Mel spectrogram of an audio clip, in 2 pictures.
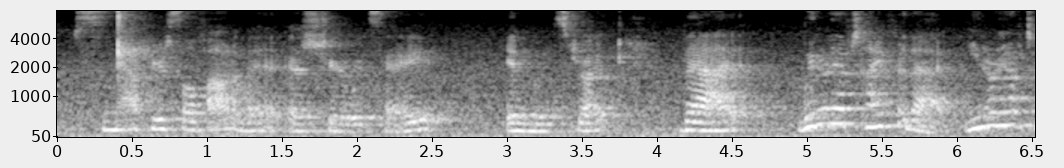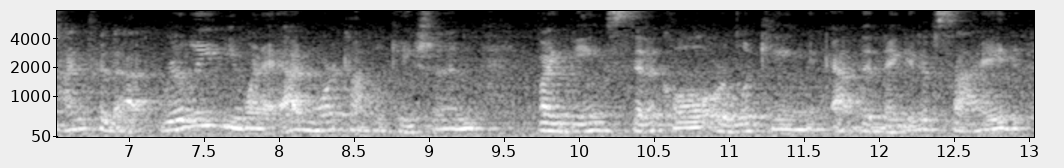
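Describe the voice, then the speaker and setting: A woman hosting a solo motivational talk, earnest and encouraging. She sounds gravelly and tired, and rambles with restarts as she talks to a camera set on a timer. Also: medium pitch. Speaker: host. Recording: very echoey room with background hiss.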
